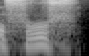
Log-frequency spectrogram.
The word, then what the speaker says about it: FFRF: But how are you supposed to pronounce FFRF? It's fooferf. Yeah. Anyway, you could change the accent. Yeah. You could just go froof.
